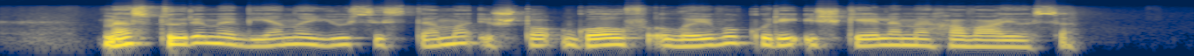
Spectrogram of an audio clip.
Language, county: Lithuanian, Vilnius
